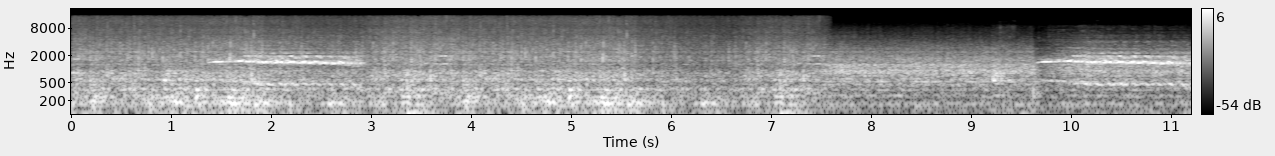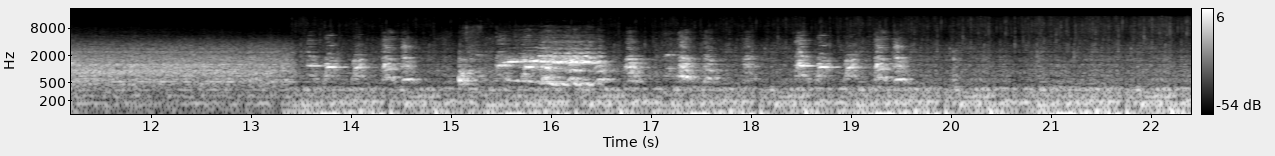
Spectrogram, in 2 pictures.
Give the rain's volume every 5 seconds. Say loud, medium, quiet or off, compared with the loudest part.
loud, loud, medium, medium, medium.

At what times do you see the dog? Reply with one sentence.
The dog can be heard from 13.6 to 20.1 s.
